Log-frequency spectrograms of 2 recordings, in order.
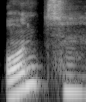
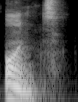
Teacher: la pronunciamos con letra T. Vea, se cambia la D por T y decimos on. Y esta u sería una u corta.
